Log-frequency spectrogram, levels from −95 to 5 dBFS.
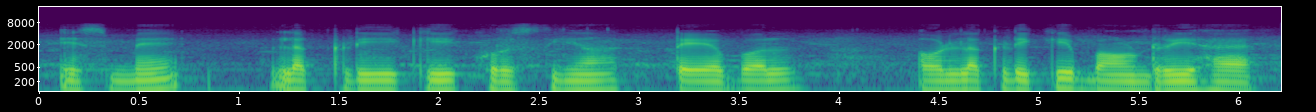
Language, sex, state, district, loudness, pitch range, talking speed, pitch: Hindi, male, Uttar Pradesh, Saharanpur, -18 LUFS, 105-110 Hz, 95 wpm, 110 Hz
